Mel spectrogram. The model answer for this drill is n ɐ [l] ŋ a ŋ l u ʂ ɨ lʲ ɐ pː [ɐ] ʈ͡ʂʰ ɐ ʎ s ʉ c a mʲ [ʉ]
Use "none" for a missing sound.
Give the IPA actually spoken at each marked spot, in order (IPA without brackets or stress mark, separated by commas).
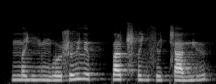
ʎ, a, ʉ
